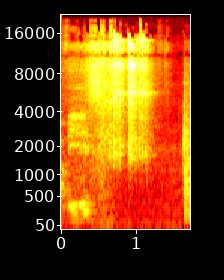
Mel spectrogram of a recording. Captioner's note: scraping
